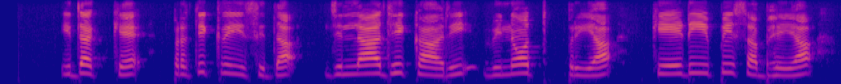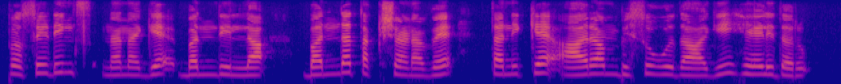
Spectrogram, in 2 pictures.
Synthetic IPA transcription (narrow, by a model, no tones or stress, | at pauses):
id̪ɐkːe̞ | pɾɐt̪ikɾijisid̪ɐ | d͡ʒilːaːd̪ʱikaːɾiʋinoːt̪pɾijɐ | keːɖiːpisɐbʱɛjɐpɾosiɖiŋɡsnɐnɐɡe̞bɐnd̪ilːɐ | bɐnd̪ɐt̪ɐkʂɐɳɐʋe̞ | t̪ɐnike̞ʔaːɾɐmbʱisuʋud̪aːɡiɦe̞ːɭid̪ɐɾu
